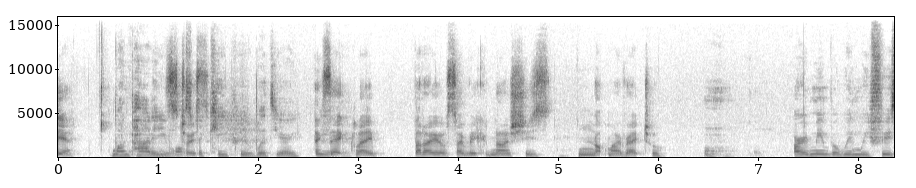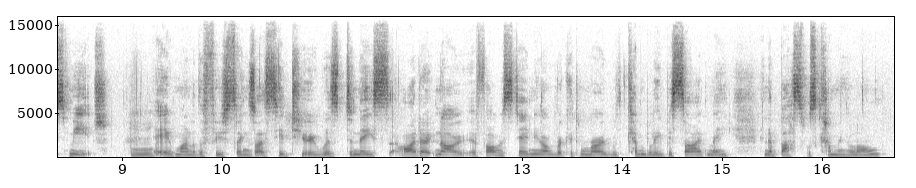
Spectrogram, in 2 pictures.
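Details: Adult women in conversation; ordinary speech.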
